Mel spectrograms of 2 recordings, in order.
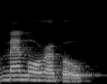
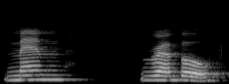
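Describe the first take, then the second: First: The word is said with four syllables. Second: The word is said with three syllables. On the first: "not memorable" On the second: "We're not hearing an O here"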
